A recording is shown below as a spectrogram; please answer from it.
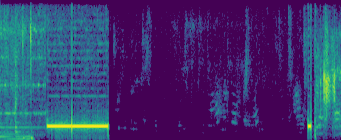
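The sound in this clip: A loud, steady single-pitched telephone tone after a dropped call, holding unbroken for just over a second, then cutting off into silence. A brief voice and some noise come before it, and a short burst of voice follows at the end.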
